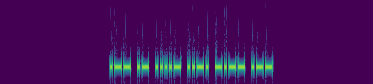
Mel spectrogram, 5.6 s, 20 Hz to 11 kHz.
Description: Morse code, heard as a keyed tone, about 34 wpm, 700 Hz. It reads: WA4FYW
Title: USA Call Signs - 6 Characters - 35wpm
